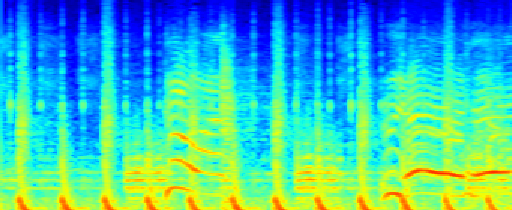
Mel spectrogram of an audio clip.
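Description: Trance dance track from a live DJ set: a steady four-on-the-floor kick drum a little over twice a second and a deep bass under it, with synth chords and a synth lead that bends and slides down in pitch.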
